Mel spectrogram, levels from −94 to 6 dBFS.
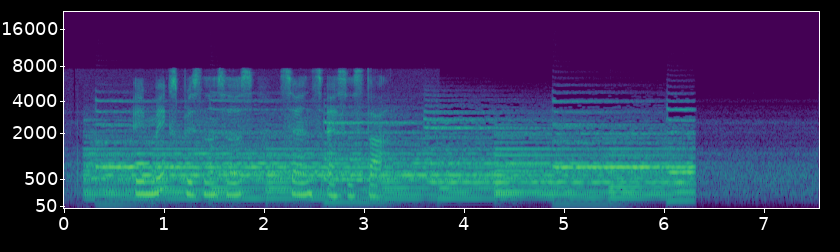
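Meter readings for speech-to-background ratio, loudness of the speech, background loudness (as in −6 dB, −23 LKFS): −1.5 dB, −27.5 LKFS, −26.0 LKFS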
